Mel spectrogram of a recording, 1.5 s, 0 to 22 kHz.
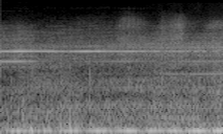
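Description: A Kavan Pilatus PC-6 Porter RC model plane with a 1.5 m wingspan flies overhead, its motor giving a faint, steady whine that holds even and continuous at a distance.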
